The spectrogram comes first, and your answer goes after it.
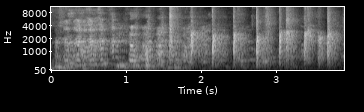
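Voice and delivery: high airy laugh; breathy laugh. Real, not acted. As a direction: burst out laughing at the joke. Laughs at own joke.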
